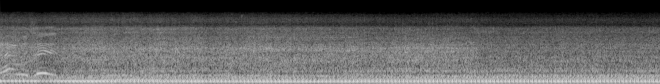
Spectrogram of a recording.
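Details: Cub Cadet Enduro Series XT1 LT46 mower, owned about 3 years, after replacing a cracked starter: a steady, even single-cylinder drone with a smooth firing beat and no misses or knocks. Normal running after the fix.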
